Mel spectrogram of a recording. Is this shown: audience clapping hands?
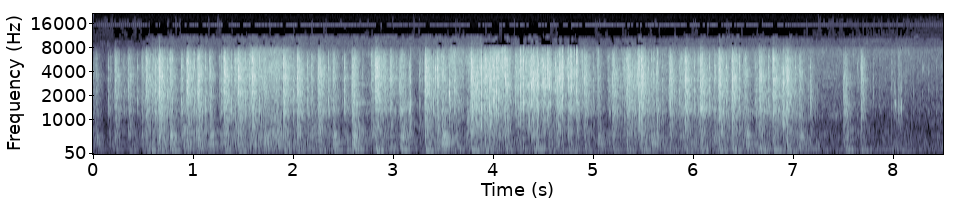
no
